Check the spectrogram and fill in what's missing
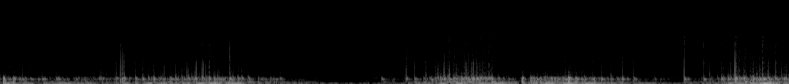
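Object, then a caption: Metal mesh microphone grille. Long teal nails scratch and tap across a hollow metal mesh microphone head, producing a dense, low rumbling scrape with scattered sharp clicks and brief bright ticks. The scratching fades to a quieter stretch around the middle, then swells back to full level and continues to the end.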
